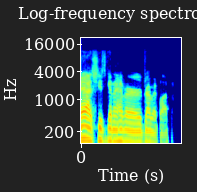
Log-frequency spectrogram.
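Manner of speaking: said as fast as possible, rushed. Speaker repeats a sentence for a co-host, saying it as fast as possible. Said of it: "gonna say it as fast as possible now".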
